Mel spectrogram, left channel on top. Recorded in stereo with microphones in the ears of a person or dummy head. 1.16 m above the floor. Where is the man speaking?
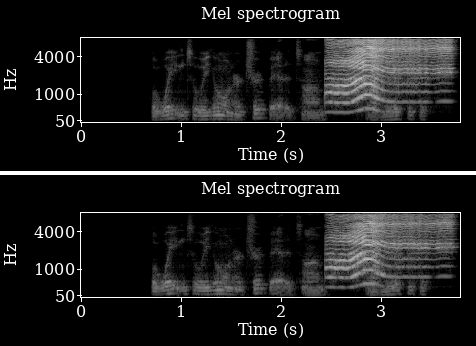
10° left (ahead or behind), 0.6 m; by 3.4 s 70° left (ahead or behind), 1.9 m.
